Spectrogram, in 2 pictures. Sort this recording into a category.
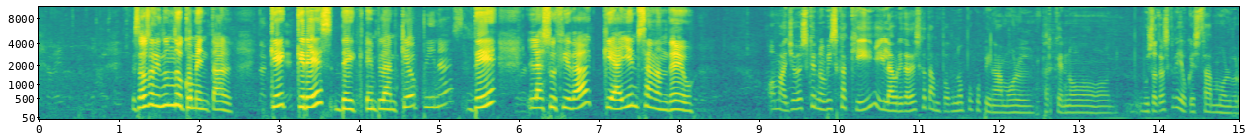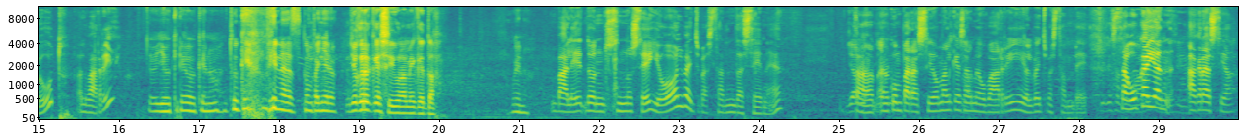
Sound effects > Human sounds and actions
